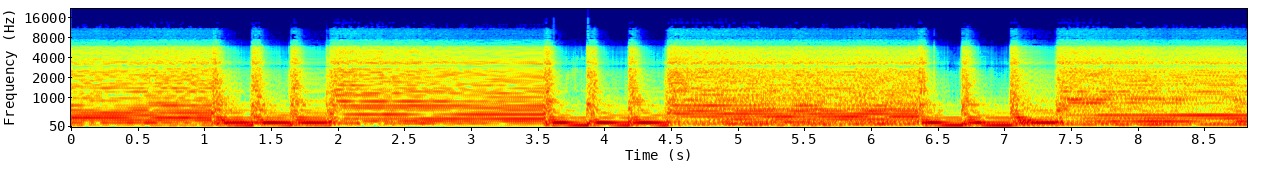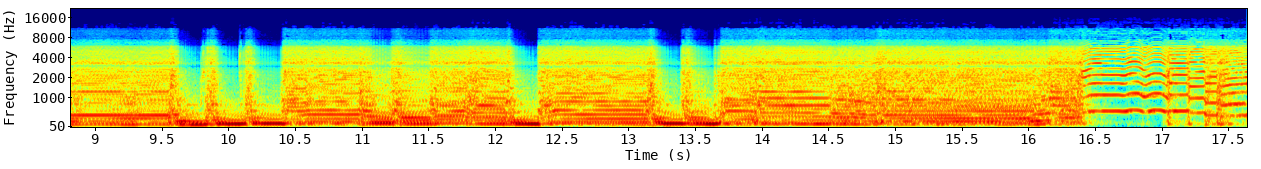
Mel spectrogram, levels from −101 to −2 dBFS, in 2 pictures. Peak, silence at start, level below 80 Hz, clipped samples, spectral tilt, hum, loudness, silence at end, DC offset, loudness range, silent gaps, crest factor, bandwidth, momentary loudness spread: 0 dBFS; 0 s; -30 dBFS; under 0.1%; -6 dB/octave; none; -12 LUFS; 0 s; under 0.1%; 1 LU; none; 12 dB; 9.6 kHz; 3 LU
